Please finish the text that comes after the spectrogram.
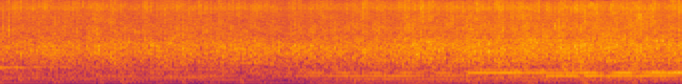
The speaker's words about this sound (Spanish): ¿Cuántos dicen amén a eso? Dar un aplauso fuerte al Señor.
